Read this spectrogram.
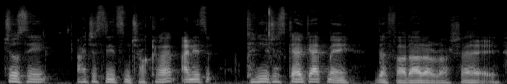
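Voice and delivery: low, quiet man's voice; imitated partner. Man at home asking for chocolate, imitated low and quiet. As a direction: drop low and soft, imitating him. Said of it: "And he was like".

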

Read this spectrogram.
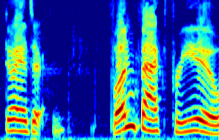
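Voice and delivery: ordinary talk

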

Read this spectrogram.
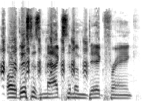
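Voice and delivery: hammed-up porn actress; overacted bedroom exclamation; mock porn moan. Acting a porn performer.

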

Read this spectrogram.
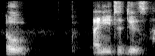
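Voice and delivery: ordinary talk

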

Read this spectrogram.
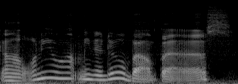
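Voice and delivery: soft, offhand mock preacher; dismissive preacher. Preacher brushing off the father, soft and offhand. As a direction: shrug it off, lightly voiced. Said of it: "the preacher's like".

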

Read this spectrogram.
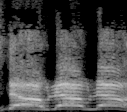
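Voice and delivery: high, loud cry of no; panicked shout. Retold or imitated. Man on the phone cries out as the threat cuts off, loud and high. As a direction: yelp it in panic, pitch way up. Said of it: "you just say this".

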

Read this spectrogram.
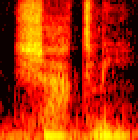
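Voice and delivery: hushed, stunned whisper; whispered shock. A narrator's reading. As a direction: let the words drop to a whisper. Narrator sees the blood.

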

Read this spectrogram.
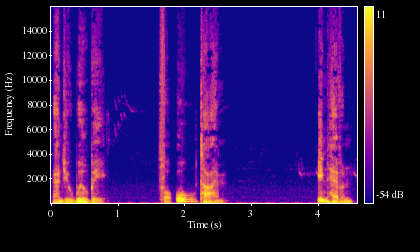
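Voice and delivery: honour a friend with measured, swooping emphasis; earnest, encouraging companion. A narrator's reading. Voices Henry's tribute to Johnny.

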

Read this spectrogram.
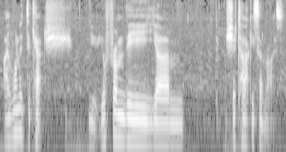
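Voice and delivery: very quiet, slow and halting; hesitant half-orc stranger. Acted. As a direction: feel your way softly through it. Game master voices hesitant half-orc stranger.

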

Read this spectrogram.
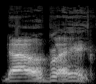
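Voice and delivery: loud mock-pleading call; sad shout. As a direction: beg them back in a hammed-up cry. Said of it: "shouted Draco sadly".

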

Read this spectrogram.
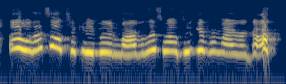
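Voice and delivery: high, rushed, falsely breezy imitation; failing to sound cool. Man hiding his interest from Trixie, high and rushed fake-cool. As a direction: blurt it brightly, pretending not to care. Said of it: "just trying to be so cool and just so not being cool".

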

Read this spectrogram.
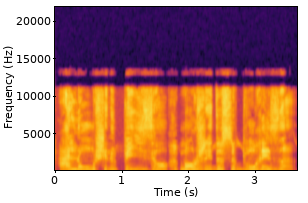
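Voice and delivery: high, singing-out fox voice; gleeful high-pitched invitation; eager fox. A narrator's reading. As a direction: entice a friend along, pitched high. Fox eagerly tempts his friend.

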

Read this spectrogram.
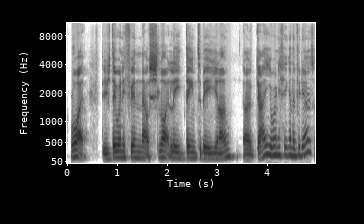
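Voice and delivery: cheery Aussie agent checking in on his player; Australian agent impression. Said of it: "He goes".

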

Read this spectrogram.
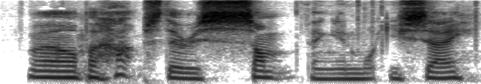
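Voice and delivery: ordinary delivery, nothing marked

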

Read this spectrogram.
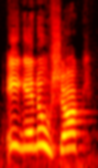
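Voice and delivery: high-pitched called-out courtesy; mock shout. Poster answers neighbour's thanks from window, mock shout. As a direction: holler politely, as if from a window.

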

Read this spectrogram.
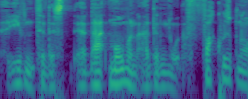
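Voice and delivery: ordinary talk, nothing marked

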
